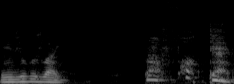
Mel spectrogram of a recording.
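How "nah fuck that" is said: very high, distorted, warped voice pushed way up. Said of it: "with a distorted ass voice".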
